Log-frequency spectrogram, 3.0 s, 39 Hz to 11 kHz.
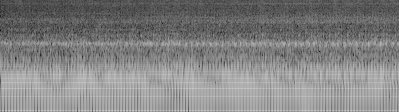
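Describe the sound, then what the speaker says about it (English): A 2013 Kawasaki ZX-14R with an aftermarket Yoshimura exhaust idles steadily up close, giving a deep, even, mellow throbbing rumble with no voices. "it's a mellower tone, so it's not quite as loud as the old exhaust"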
